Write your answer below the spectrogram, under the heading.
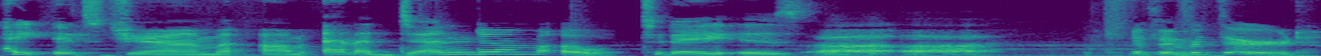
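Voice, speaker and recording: A woman's voice: medium pitch, animated, slow, a bit bright. A woman vlogger talking candidly in a casual video diary, a little congested, chatty and full of fillers.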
